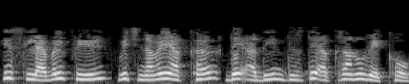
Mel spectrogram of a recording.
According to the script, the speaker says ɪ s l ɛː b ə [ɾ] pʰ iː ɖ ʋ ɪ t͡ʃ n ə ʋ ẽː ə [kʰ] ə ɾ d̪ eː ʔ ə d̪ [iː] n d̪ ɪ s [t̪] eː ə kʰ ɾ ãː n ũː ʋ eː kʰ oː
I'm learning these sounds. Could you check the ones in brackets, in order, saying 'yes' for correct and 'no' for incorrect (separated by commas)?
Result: no, yes, yes, no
